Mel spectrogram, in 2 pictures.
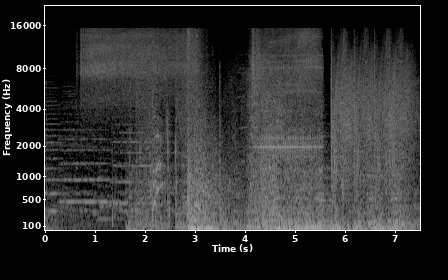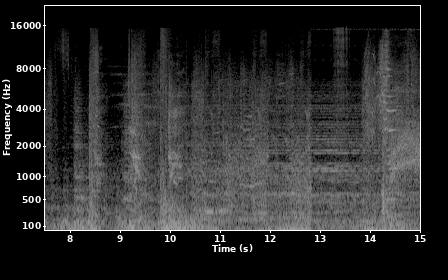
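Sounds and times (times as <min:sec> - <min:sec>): dramatic score: 0:01.4 - 0:15.0.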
